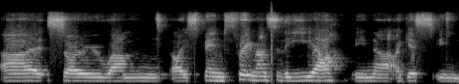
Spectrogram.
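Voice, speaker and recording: This woman has an Australian accent. She talks with a fairly low pitch. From Melbourne, Australia. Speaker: tennis coach and presenter. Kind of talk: webinar presentation. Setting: video call from a hotel room. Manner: energetic.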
